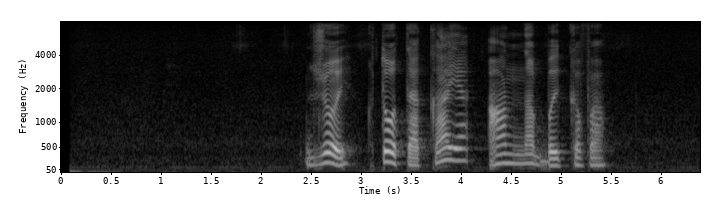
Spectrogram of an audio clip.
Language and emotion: Russian, neutral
